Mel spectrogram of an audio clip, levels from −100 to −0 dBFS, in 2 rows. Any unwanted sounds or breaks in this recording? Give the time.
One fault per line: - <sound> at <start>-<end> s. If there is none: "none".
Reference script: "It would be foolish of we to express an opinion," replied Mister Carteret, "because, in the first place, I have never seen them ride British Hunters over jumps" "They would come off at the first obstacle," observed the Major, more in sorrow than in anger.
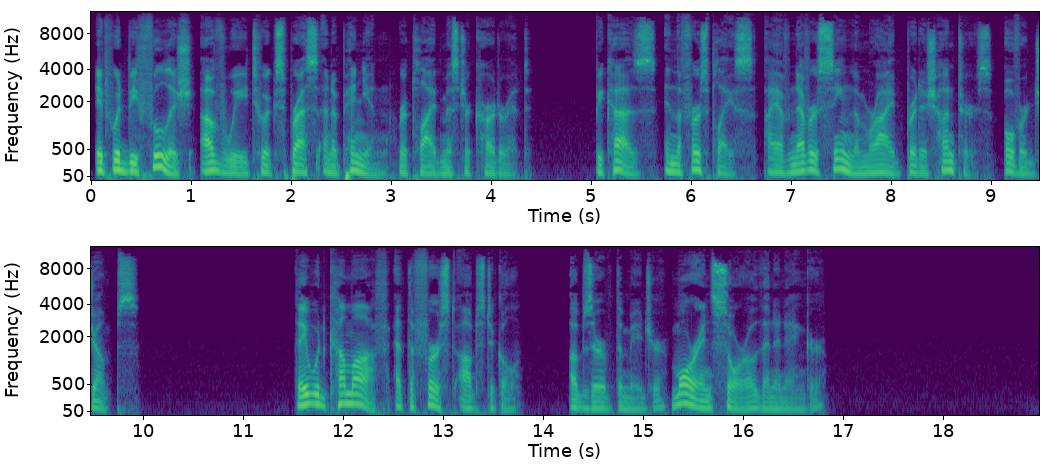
none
